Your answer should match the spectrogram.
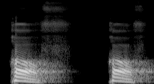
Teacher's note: keluar kalau madkhal masuk jadi jangan disedot harusnya keluar Q Q posisinya ada di Pangkal lidah bertemu dengan langit-langitnya · qf itu makhrajnya ada di Pangkal lidah dia sudah mendekati tenggorokan pangkal lidah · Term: huruf qaf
